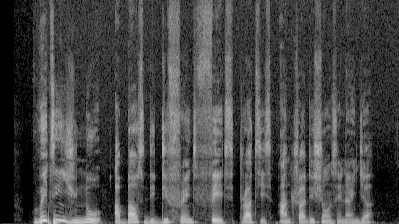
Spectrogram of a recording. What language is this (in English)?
Nigerian Pidgin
